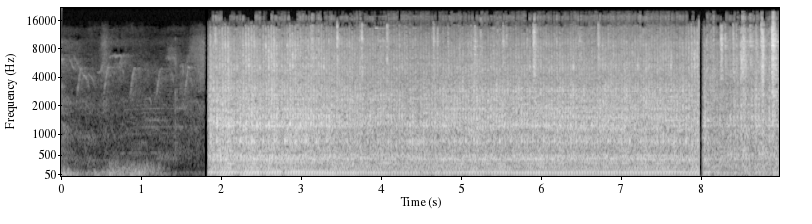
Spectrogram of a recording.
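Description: After some faint background noise, a Mahindra 575 DI tractor engine suddenly starts and settles into a loud, steady, rumbling idle, with one brief cut near the end.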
